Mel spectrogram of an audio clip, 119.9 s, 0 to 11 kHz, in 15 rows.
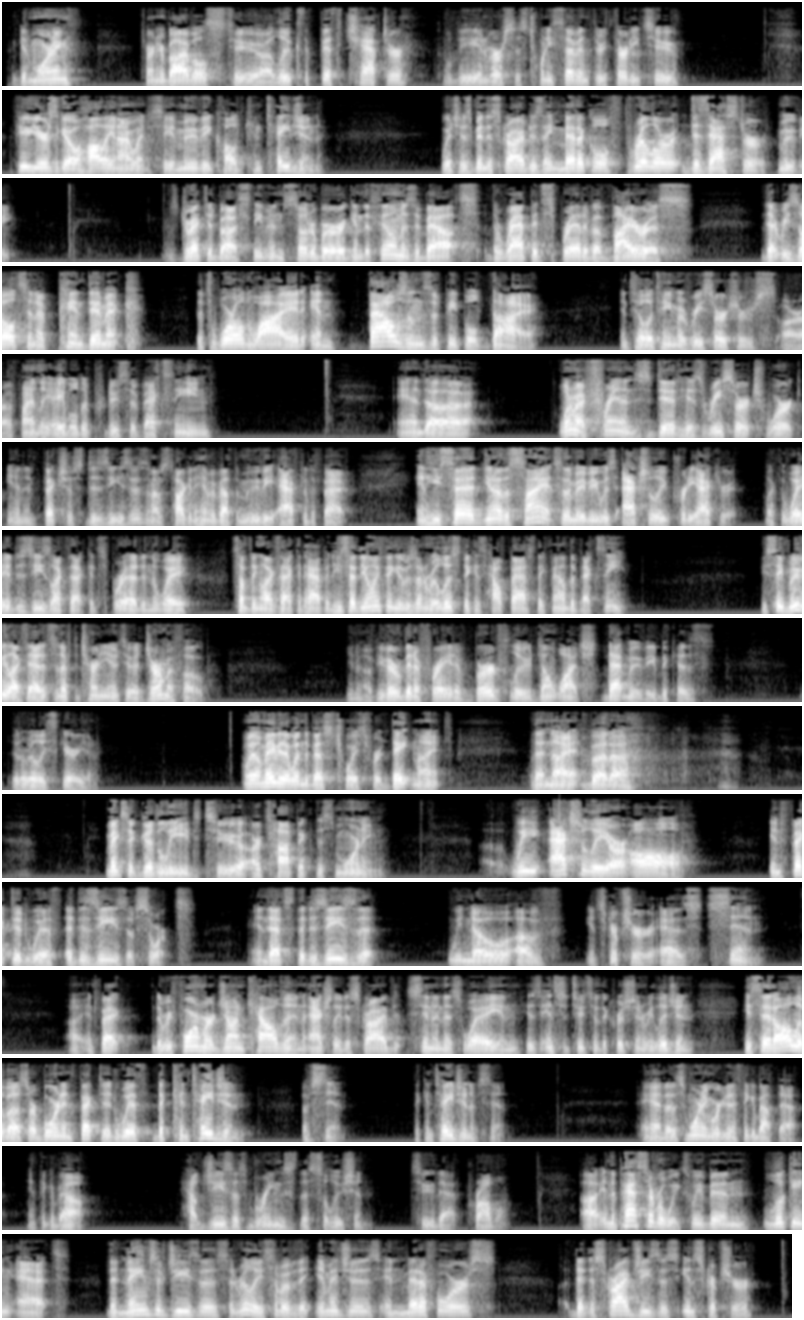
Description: January 10, 2016 (Sunday Morning)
